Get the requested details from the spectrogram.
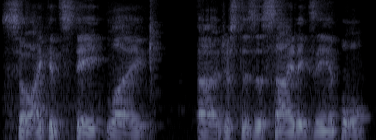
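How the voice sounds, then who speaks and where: A man in his twenties giving a casual math lesson, with a halting delivery full of restarts and fillers. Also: lowish voice, fairly even intonation, dark tone. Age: 20s. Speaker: math teacher. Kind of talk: casual lecture. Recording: echoey room, dull lo-fi sound, faint hiss.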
